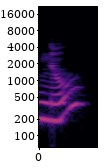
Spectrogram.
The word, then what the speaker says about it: know: Donc ce qui nous donne I know, you know, he, she, it knows, we know, they know. Donc là, important à savoir, le K est une lettre muette, le S ne l'est pas.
